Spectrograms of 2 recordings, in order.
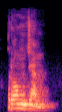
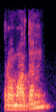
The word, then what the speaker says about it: রমজান: রমজান আমরা স্পষ্টভাবে উচ্চারণ করতে পারি, বাট তারা পারবে না। তারা কি রমাদান, রমদান, ওকে, এভাবে উচ্চারণ করবে। রমজান আমরা যেভাবে স্পষ্টভাবে বলতে পারি, ওরা কখনোই সেটা বলতে পারে না, এটা তাদের লিমিটেশন।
